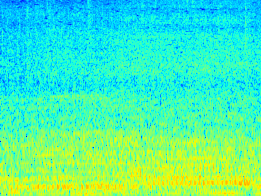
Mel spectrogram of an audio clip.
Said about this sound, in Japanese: タンクローリーが走りました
